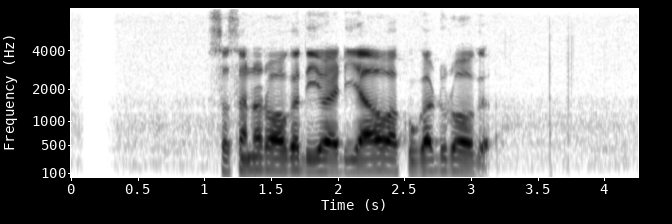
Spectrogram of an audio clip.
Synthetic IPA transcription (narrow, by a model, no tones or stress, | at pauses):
sosənəɾoːɡəd̪ijəʋæɖijaːʋəʋakuɡaɖuɾoːɡə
